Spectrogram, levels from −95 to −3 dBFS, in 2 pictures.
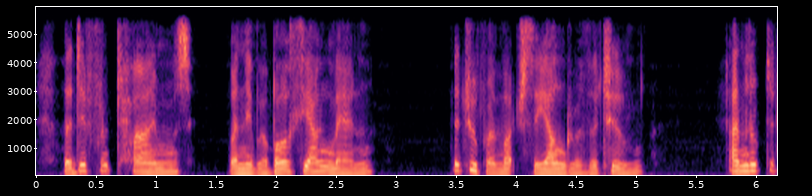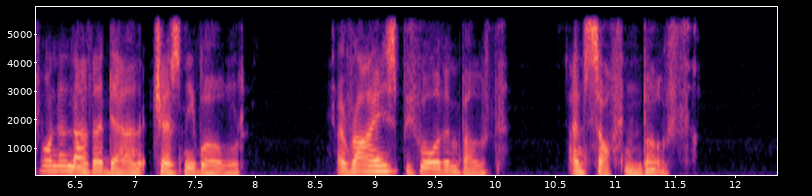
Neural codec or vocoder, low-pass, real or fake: codec, 24 kHz, 3 kbps, HILCodec; 5.4 kHz; fake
